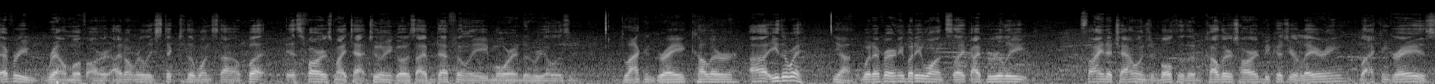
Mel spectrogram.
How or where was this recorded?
busy venue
